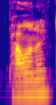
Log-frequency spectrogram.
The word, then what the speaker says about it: Palahniuk: That's how you pronounce his name. – Palahniuk? – Palahniuk, yeah.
